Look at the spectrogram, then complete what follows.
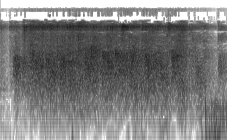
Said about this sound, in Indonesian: kita berikan tepuk tangan yang sangat luar biasa kepada trainer kita yang sangat luar biasa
